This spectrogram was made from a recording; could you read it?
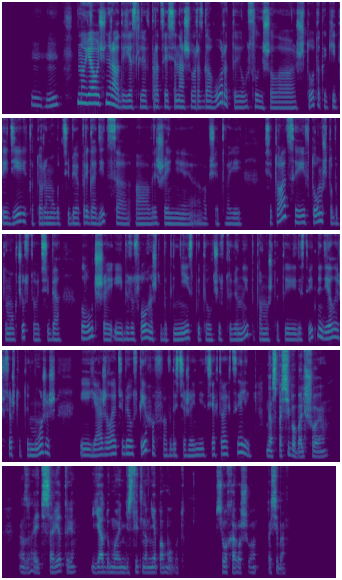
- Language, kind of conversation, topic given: Russian, advice, Как перестать корить себя за отдых и перерывы?
- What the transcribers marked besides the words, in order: none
